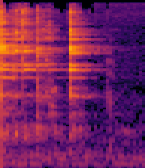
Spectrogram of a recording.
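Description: Glasses clink together in a toast over drinks of lemon, ginger and honey: a single bright, ringing clink, close and fairly soft, with faint lighter taps before it in a quiet room.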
